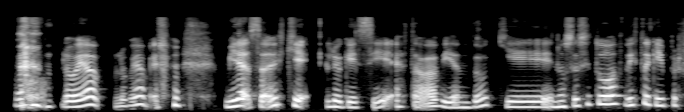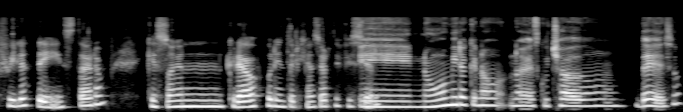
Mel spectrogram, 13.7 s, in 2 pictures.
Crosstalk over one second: none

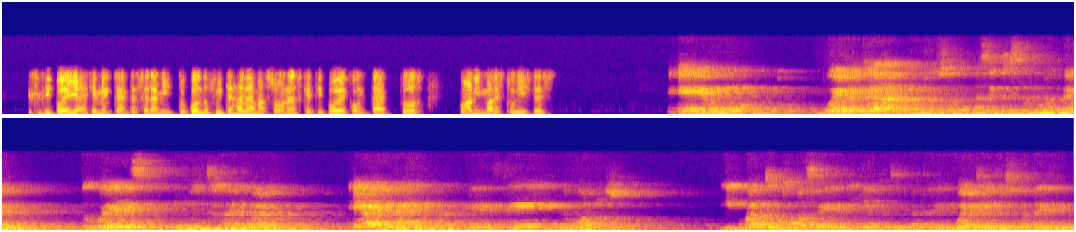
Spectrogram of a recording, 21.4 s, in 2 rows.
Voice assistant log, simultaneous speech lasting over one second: none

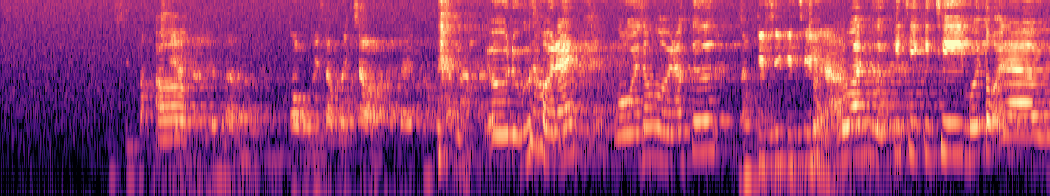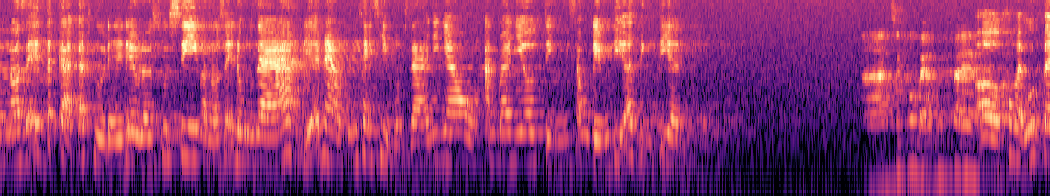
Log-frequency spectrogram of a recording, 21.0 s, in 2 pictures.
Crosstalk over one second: none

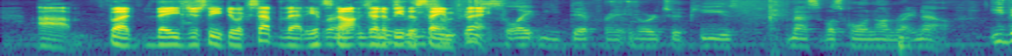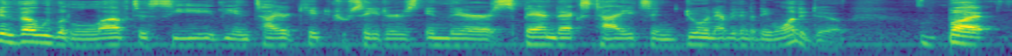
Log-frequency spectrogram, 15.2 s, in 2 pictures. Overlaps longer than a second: present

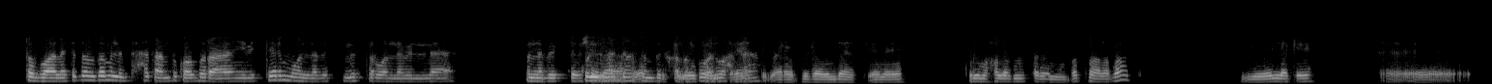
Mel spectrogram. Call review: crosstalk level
present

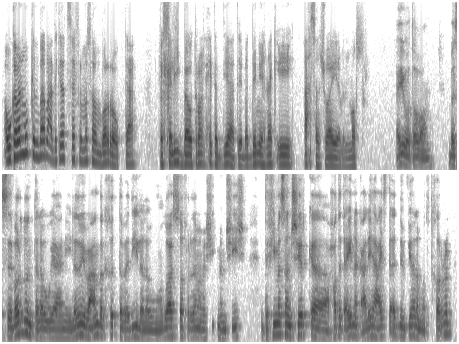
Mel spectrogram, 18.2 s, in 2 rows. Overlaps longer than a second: none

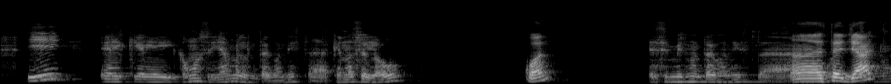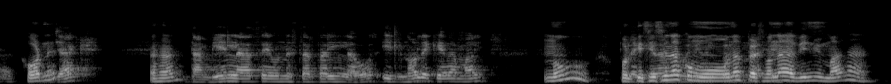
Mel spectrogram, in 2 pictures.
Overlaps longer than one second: present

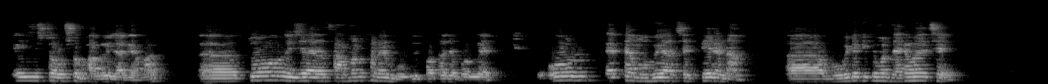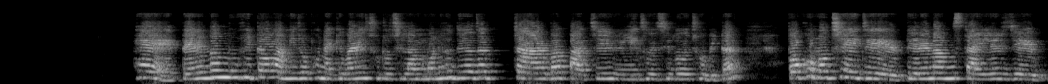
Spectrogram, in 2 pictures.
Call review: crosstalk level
none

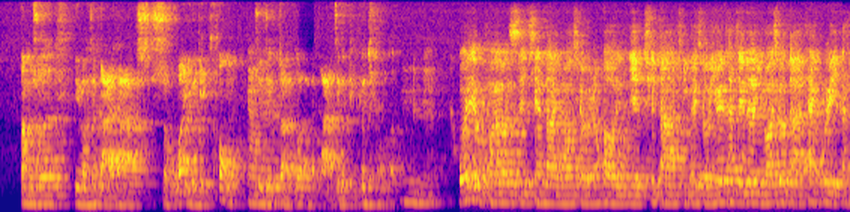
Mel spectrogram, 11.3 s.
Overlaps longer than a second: none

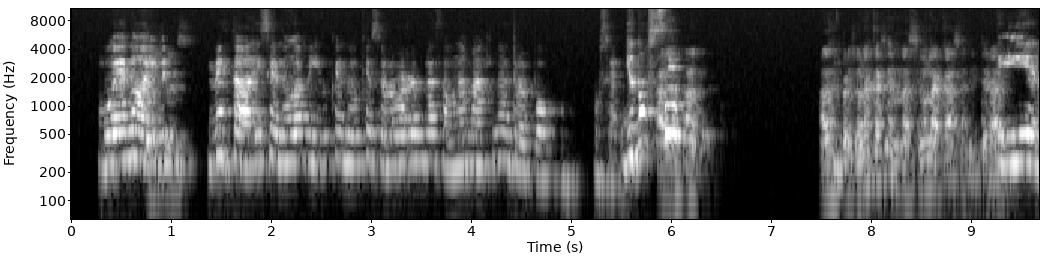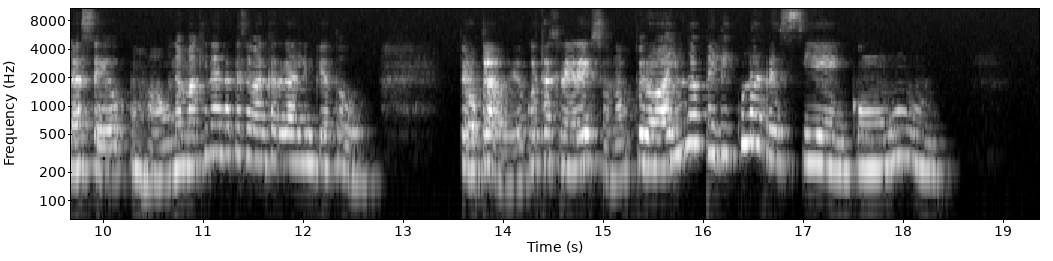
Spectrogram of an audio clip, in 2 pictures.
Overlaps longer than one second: none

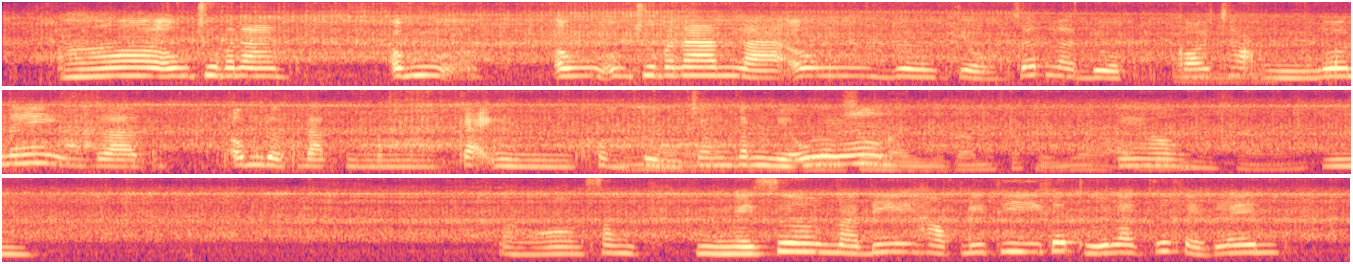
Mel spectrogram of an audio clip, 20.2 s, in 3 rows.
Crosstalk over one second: present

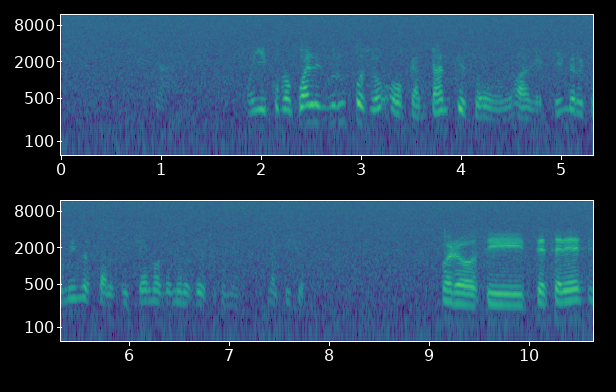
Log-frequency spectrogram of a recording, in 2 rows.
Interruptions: none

